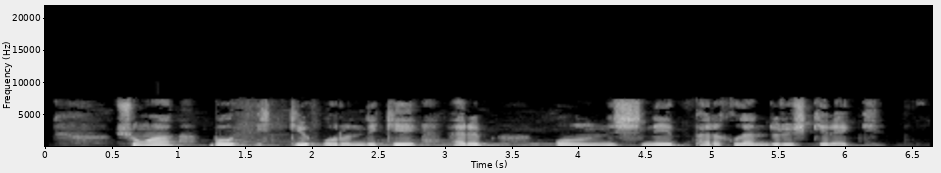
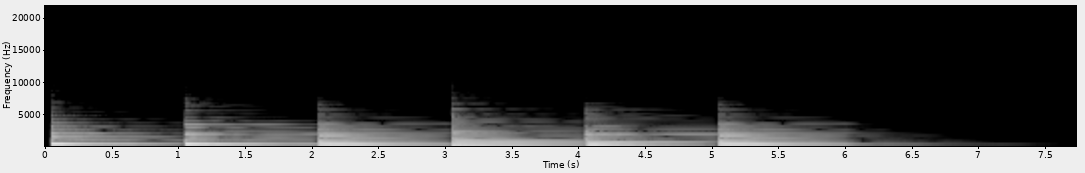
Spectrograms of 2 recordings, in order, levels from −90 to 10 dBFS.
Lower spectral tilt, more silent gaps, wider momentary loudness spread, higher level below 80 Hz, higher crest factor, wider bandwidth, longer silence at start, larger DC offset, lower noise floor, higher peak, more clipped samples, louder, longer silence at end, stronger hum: second, -5.5 dB/octave vs -7 dB/octave; neither; second, 10 LU vs 15 LU; about the same, -58 dBFS vs -54 dBFS; about the same, 16 dB vs 16 dB; first, 7.8 kHz vs 5.6 kHz; first, 0.55 s vs 0.05 s; neither; second, -44 dBFS vs -82 dBFS; about the same, 0 dBFS vs -2 dBFS; neither; about the same, -17 LUFS vs -16 LUFS; second, 0.45 s vs 1.65 s; neither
